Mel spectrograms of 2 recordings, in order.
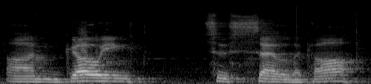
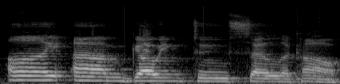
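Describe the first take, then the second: First: I am is contracted into one syllable. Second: I am is said as two full words. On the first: The speaker calls it right. "They say I'm going to sell the car" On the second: The speaker calls it wrong. "normally native speakers don't say that"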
